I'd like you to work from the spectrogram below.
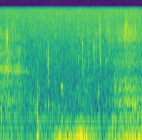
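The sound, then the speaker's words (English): Moist chewing with soft irregular smacks and clicks over a low rumble; someone eating fresh sushi topped with a little scallion and jalapeño, with no one talking. “When I chew, someone's got to talk on the radio.”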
